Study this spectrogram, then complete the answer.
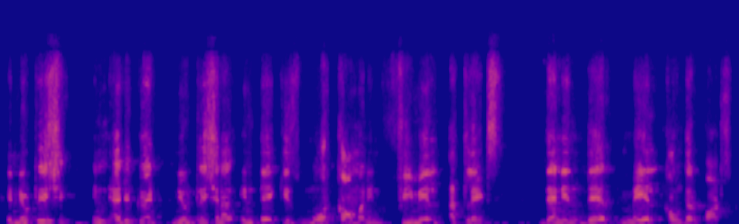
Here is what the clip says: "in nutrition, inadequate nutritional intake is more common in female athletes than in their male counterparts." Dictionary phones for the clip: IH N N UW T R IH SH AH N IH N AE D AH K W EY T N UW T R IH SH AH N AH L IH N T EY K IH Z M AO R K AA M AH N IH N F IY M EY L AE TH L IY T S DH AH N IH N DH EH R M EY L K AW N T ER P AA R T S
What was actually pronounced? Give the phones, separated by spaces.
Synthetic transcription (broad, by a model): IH N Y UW T R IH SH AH N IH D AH K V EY T N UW T R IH SH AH N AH L IH N T EY K IH Z M AO R K AA M AH N IH N F IY M EY L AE T L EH T S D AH N IH N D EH R M EY L K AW N T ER P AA R T S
